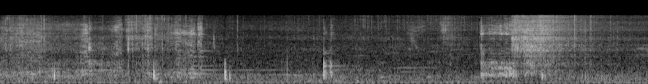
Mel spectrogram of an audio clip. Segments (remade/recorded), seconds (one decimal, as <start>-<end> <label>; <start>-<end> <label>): 0.0-6.5 recorded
